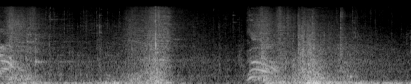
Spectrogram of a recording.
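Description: An axe thuds into wood.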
